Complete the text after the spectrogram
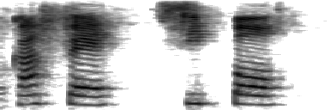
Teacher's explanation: são palavras oxítonas porque a última sílaba é mais forte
